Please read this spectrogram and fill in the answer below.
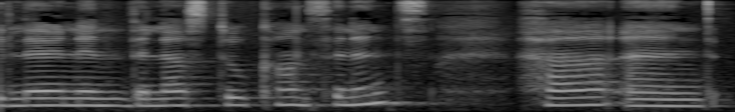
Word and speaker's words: ه: So the first one is ha, ha, ha, ha. And the other one is al-hamza, and we pronounce it a, a, a.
